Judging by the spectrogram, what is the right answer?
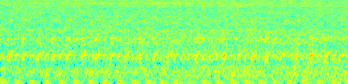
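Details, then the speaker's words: Older Honda Beat scooter with rough sound, smoke and oil consumption, run after the smoking repair. The CVT and front of the engine are smooth, but an even, rapid dull tapping comes from the middle of the engine, a connecting-rod knock. "suara di area CVT dan mesin depan halus cuma suara mesin tengahnya ada suara otok-otok"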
